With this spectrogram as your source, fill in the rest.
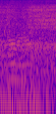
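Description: Honeybees buzz close by during a hive inspection in a steady, droning hum, brief and continuous with no voices.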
